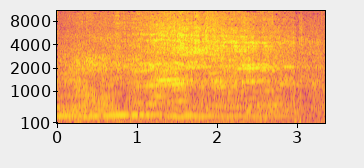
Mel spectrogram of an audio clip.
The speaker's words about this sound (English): The racing will resume. There's my Ferrari, sounding slick.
